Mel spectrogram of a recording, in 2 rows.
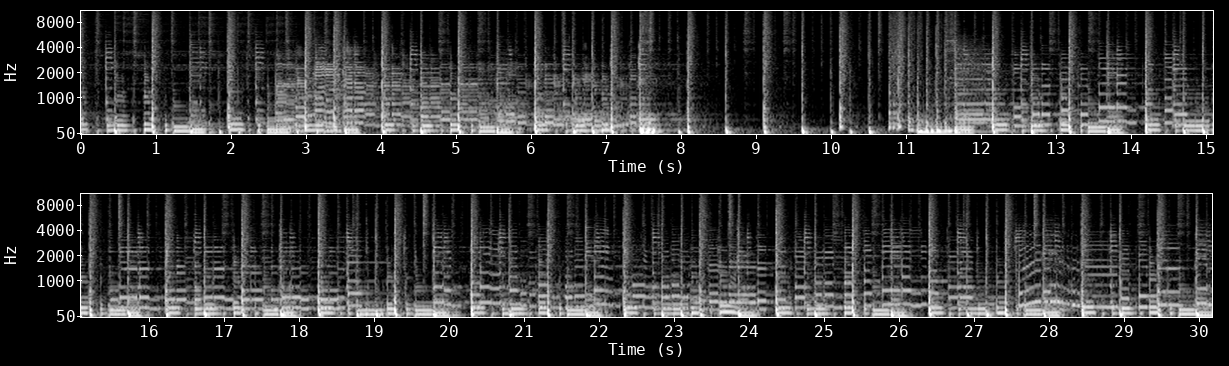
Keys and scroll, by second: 7.8 w, 10.9 ctrl+a, 23.3 ctrl+z.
